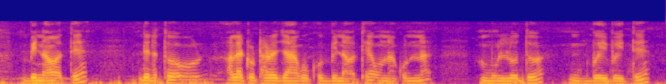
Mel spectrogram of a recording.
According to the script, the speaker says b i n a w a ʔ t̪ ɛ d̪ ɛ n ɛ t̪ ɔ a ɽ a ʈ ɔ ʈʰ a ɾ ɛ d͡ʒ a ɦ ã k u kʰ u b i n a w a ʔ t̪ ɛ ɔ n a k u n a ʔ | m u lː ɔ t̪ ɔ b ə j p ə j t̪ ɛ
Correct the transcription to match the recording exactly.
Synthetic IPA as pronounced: b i n a w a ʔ t̪ ɛ d̪ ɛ n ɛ t̪ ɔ a l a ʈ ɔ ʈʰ a ɾ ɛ d͡ʒ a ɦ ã k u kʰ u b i n a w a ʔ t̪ ɛ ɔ n a k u n a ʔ | m u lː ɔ d̪ ɔ b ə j b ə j t̪ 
